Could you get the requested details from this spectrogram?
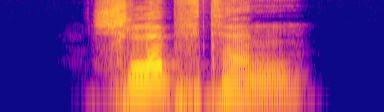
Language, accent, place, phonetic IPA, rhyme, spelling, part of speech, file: German, Germany, Berlin, [ˈʃlʏp͡ftn̩], -ʏp͡ftn̩, schlüpften, verb, De-schlüpften.ogg
- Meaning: inflection of schlüpfen: 1. first/third-person plural preterite 2. first/third-person plural subjunctive II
